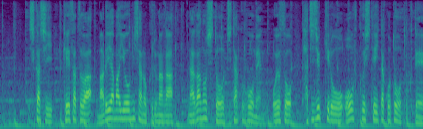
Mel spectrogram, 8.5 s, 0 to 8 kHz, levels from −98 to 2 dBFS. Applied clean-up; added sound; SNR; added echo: none; none; none; none.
